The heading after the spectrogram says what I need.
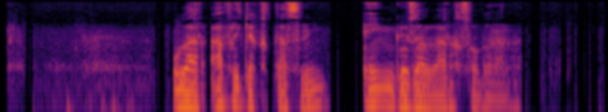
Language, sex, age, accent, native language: Uzbek, male, 25-34, Jizzax, Uzbek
